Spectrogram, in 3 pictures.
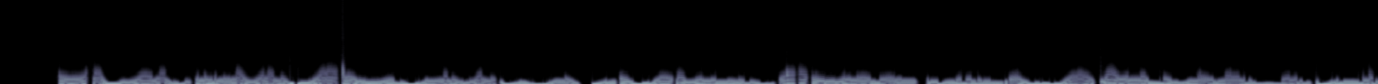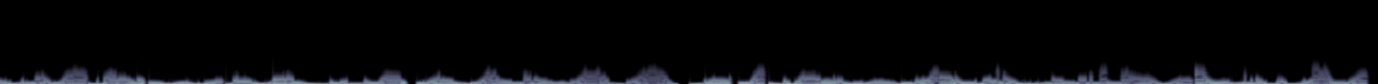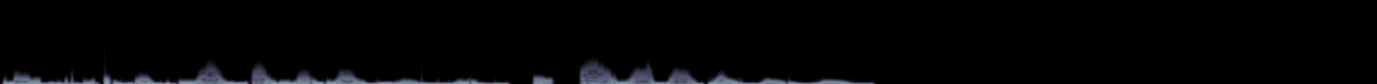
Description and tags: Computer Malfunction
This is a recording of me smacking keys like a mad man, while shifting the pitch and mod wheel of a midi keyboard. Enjoy.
